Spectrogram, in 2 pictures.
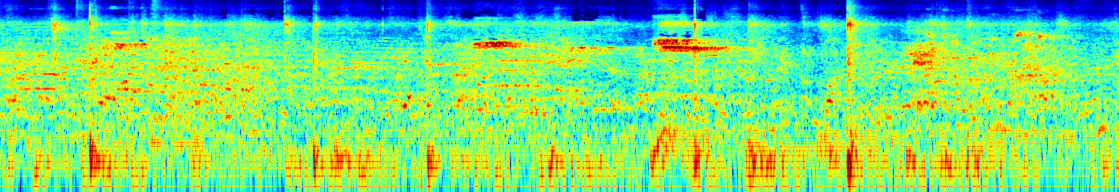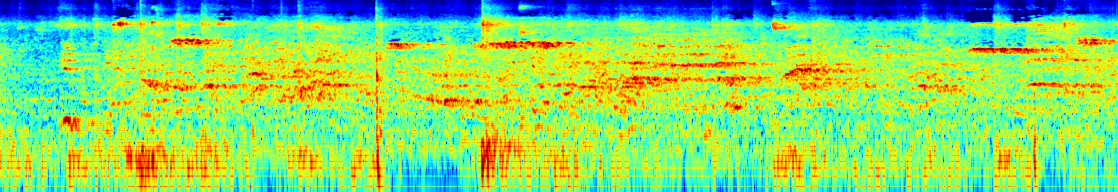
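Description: Indoor volleyball rally on a hardwood gym court: sharp smacks of hands striking the ball several times, short high sneaker squeaks, and players calling out, all echoing in the large hall.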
